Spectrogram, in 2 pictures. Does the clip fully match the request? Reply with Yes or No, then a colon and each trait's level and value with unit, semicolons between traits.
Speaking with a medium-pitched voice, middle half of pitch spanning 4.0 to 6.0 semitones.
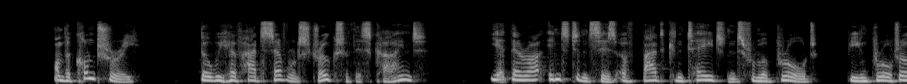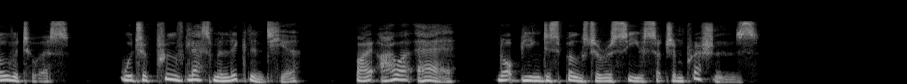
Yes: medium, 170 Hz; average, 4.8 semitones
